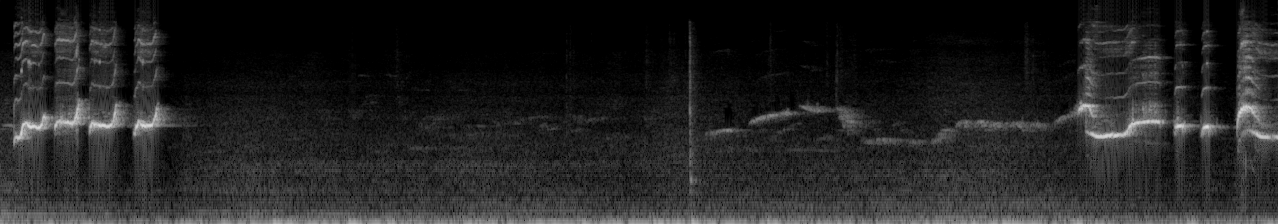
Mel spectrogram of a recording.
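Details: Kept orange-headed thrush from North Bali singing as a lure to set other birds singing: quick whistled phrases open and close the passage, with soft, thin rising and falling whistles in between and a low background hum.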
